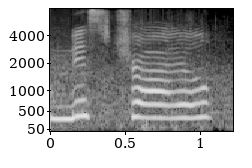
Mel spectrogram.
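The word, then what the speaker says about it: Misstrial: And then little Mistrial. They just named her. Yeah, Mistrial. But it's spelled like M-I-S-S, like Miss.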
